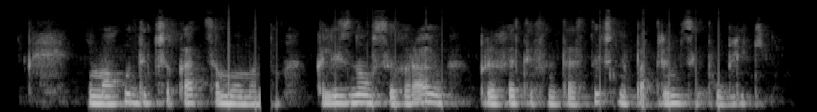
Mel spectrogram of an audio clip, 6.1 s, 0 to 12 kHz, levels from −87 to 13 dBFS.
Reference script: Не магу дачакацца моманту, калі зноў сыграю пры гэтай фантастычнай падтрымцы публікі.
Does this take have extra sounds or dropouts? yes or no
yes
